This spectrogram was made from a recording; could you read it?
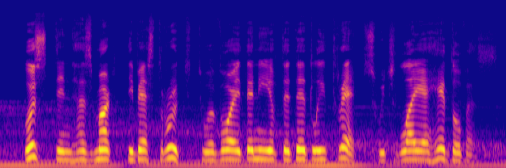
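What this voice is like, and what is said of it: Thick Russian accent. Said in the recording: “in a thick Russian accent”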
